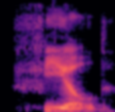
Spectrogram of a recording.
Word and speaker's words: field: 2 syllables, out, field, E-E-Eld.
